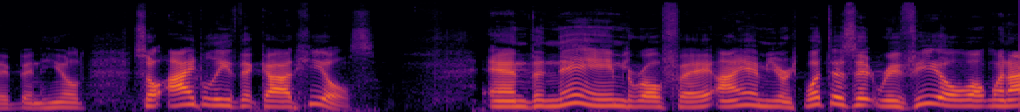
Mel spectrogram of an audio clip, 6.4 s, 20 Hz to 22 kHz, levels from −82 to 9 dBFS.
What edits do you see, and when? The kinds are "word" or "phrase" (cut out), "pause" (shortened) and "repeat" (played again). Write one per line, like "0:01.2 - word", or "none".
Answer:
0:01.2 - word
0:01.8 - word
0:03.9 - word
0:05.0 - word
